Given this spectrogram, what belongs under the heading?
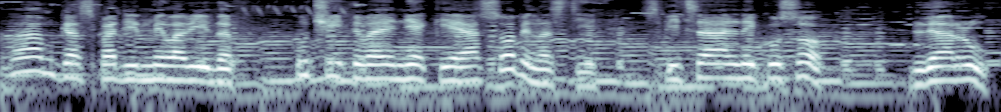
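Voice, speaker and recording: An eccentric, high-pitched suitor. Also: male voice. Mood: solemn, generous. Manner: halting, repeating words, emphatic. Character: eccentric, excitable suitor of southern passion. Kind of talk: comic radio play acting. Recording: music behind the voice.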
